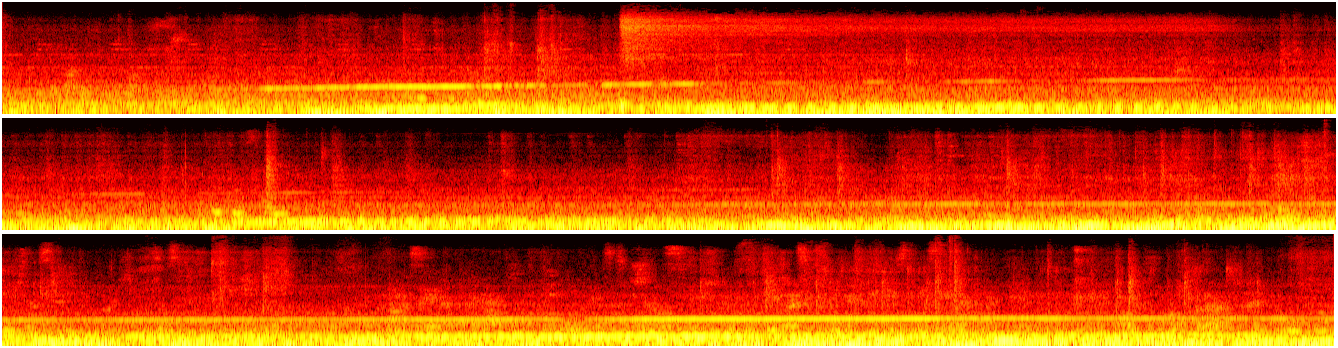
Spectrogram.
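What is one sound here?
An electric bus hums steadily while standing close by, with a faint rising whine.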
